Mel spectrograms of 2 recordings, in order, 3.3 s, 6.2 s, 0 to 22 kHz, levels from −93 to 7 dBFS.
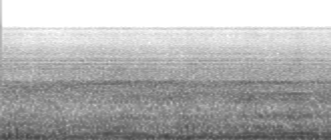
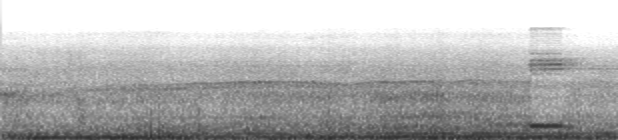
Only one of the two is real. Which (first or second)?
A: second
